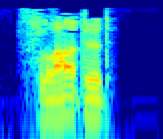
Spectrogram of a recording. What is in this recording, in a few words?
"flooded", english; adjectives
